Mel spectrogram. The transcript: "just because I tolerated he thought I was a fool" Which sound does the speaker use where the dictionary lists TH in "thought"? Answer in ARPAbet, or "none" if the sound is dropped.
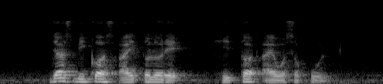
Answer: T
